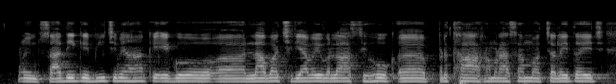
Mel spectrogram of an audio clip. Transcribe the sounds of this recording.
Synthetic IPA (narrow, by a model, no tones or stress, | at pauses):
sad̪ʱikebit͡ʃmeəɦãkeːɡolabat͡ʃʰiɾijabəjbalasiɦopɾət̪ʰaɦəmɾasəbmət͡ʃəlɛjt̪əjt͡ʃʰ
